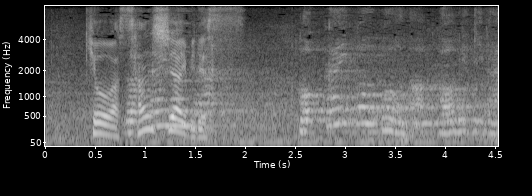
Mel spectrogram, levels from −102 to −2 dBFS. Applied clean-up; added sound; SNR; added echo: none; none; none; none.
